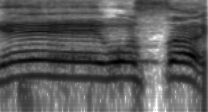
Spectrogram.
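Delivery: very high, loose, casual, tossed-off delivery. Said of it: "Key and Peele have a good skit with Obama".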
